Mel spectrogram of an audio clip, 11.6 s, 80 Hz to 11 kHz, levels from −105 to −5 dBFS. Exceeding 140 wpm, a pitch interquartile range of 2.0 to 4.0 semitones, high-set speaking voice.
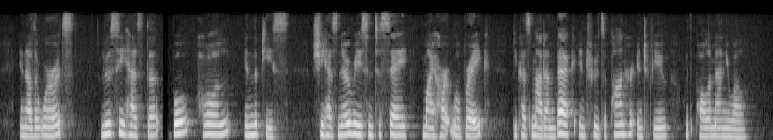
Yes: average, 160 wpm; average, 2.8 semitones; high, 210 Hz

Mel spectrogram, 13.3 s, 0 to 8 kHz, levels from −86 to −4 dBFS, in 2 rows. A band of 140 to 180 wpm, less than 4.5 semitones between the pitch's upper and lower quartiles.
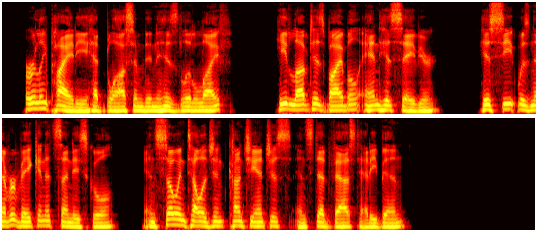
Yes: average, 145 wpm; average, 3.4 semitones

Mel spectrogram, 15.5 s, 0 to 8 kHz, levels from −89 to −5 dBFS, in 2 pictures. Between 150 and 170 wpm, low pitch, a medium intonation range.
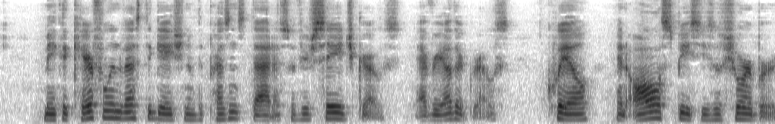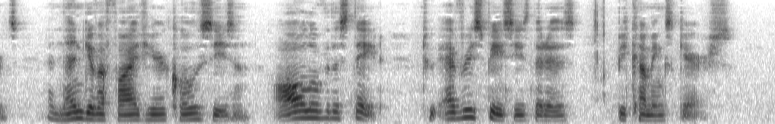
Yes: average, 155 wpm; low, 130 Hz; average, 3.4 semitones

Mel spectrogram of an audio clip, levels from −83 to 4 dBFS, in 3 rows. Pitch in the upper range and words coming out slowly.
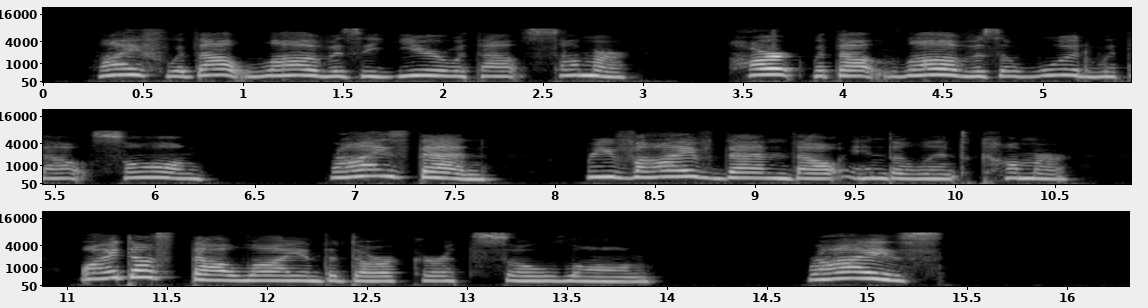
Yes: very high, 260 Hz; slow, 125 wpm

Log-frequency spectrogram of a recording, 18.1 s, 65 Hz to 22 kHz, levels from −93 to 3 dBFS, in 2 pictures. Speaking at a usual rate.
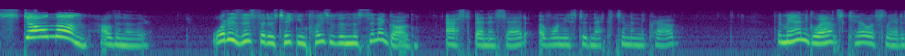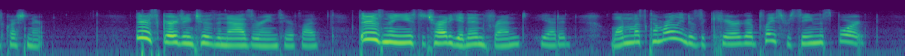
No: fast, 220 wpm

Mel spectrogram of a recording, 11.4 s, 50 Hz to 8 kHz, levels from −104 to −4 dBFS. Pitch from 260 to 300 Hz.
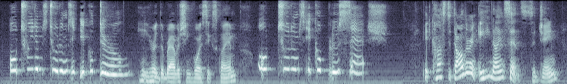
Yes: very high, 285 Hz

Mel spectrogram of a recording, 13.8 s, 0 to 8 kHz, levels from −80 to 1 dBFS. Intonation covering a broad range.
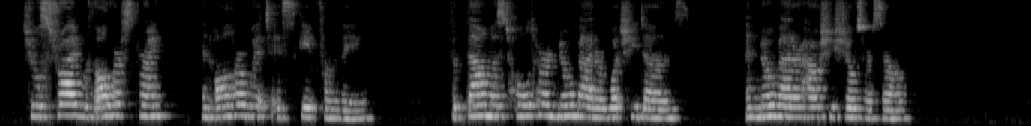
No: narrow, 2.4 semitones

